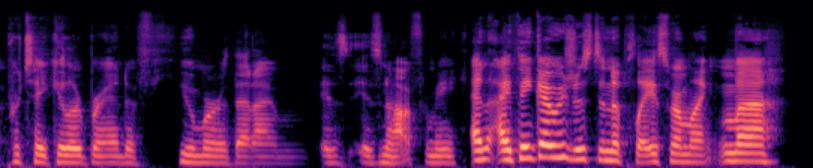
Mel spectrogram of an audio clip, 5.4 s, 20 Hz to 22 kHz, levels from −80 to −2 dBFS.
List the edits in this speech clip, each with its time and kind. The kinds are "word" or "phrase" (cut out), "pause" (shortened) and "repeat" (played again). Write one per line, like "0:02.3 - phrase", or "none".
0:03.1 - pause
